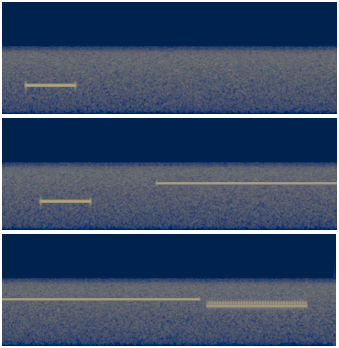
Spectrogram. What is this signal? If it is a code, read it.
Fax machine handshake, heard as beeps, a long tone and a warble, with phone line noise.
